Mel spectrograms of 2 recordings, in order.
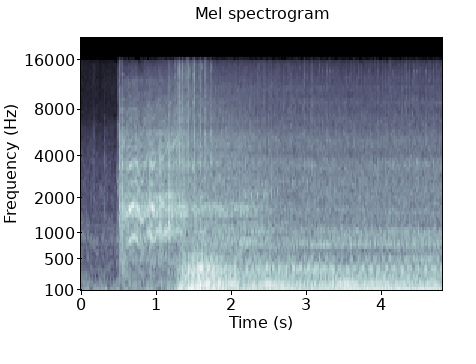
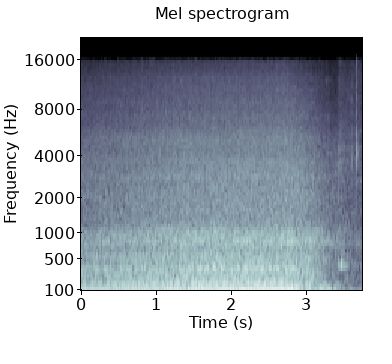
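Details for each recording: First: Ram 1500 5.7 Hemi V8, cold start: cranks and catches into rough idle with quick puffing ticking/knocking from an exhaust manifold leak caused by a stud broken clean in half; noise typically fades once warm. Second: Ram 1500 5.7 Hemi, first start after replacing a broken passenger-side exhaust manifold bolt and gasket that caused cold-start ticking: smooth, even V8 idle with no ticking or puffing at the manifold, then a clean shutdown. It sounds like new.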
